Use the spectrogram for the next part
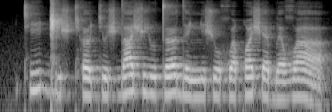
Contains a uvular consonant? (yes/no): yes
